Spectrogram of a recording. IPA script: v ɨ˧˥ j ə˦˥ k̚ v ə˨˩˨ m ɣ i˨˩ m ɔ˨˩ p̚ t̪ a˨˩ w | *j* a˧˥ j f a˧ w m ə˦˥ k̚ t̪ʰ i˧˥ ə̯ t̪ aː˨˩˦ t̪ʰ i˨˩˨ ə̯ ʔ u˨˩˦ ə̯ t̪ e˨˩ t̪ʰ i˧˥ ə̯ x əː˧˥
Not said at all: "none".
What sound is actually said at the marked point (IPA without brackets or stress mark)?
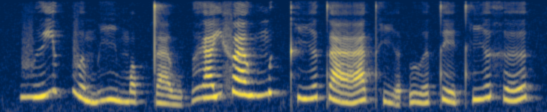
ɣ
